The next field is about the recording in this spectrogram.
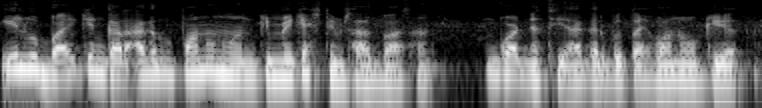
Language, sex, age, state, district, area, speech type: Kashmiri, male, 60+, Jammu and Kashmir, Srinagar, urban, spontaneous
